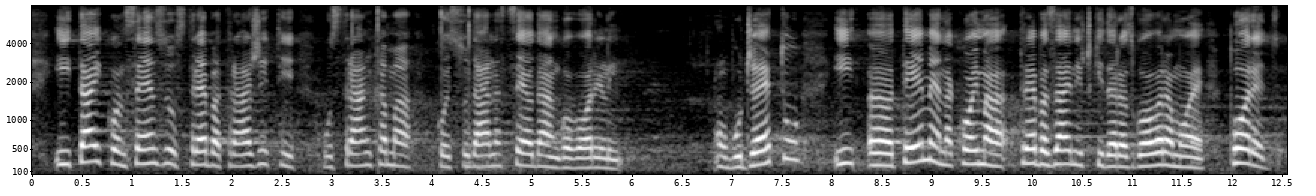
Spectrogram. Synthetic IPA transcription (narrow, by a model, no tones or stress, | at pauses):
it̪aːjko̞nsenzust̪ɾɛbat̪ɾaːʒit̪i | ust̪ɾaŋkamako̞jesud̪anast̪seːod̪aːnɡoʋo̞ɾili | obud͡ʒet̪uit̪eːme̞nako̞jimat̪ɾɛbazaje̞d̪nit͡ʃkid̪aɾazɡo̞ʋaɾamoje | po̞ɾe̞d̪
